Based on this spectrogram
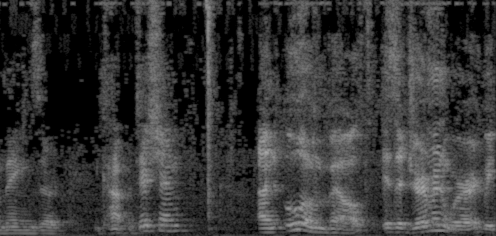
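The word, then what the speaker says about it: Umwelt: total experience erience an umelt is an organism's world view based on its ecological niche so it's not enough the W is W in German the W is pronounced like a V just like Hawai Havi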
